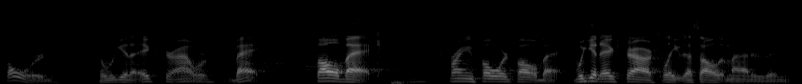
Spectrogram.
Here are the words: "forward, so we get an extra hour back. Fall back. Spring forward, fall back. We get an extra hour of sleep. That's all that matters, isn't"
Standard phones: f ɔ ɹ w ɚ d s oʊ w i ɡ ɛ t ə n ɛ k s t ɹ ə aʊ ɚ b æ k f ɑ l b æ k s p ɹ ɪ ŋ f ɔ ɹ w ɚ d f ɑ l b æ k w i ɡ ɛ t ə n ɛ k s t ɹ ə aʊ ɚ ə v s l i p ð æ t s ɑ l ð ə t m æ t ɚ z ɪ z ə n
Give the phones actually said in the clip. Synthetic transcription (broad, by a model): f ɔ ɹ w ɚ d s oʊ w i ɡ ɛ t ə n ɛ k s t ɹ ə aʊ ɚ b æ k f ɑ l b æ k s p ɹ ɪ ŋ f ɔ ɹ w ɚ d f ɑ l b æ k w i ɡ ɛ t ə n ɛ k s t ɹ ə aʊ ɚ ə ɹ s l i p ð æ t s ɑ l ð ə t m æ t ɚ z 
